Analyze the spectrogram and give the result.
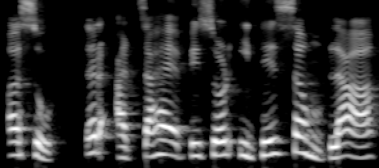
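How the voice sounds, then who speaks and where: Woman, serial review voice-over, somewhat high voice, animated recap. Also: unhurried. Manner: acts out characters' lines in quotes, animated.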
